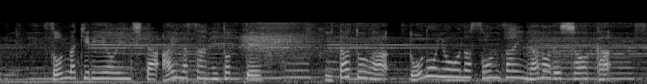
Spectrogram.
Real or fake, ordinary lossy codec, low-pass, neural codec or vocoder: real; none; 7.2 kHz; none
